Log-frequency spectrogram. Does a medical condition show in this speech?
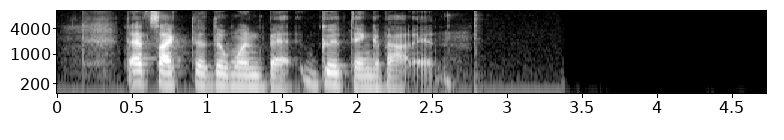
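No.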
